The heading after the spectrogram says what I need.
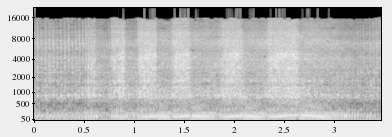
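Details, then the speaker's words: Isuzu P'up turbo diesel four-cylinder mini truck, first run after 28 years sitting, on parts-washer fluid: steady low diesel idle with even beat and clatter, no stumble or hunting; normal idle. "is it idling it's iding where else do you guys get to see it huh"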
